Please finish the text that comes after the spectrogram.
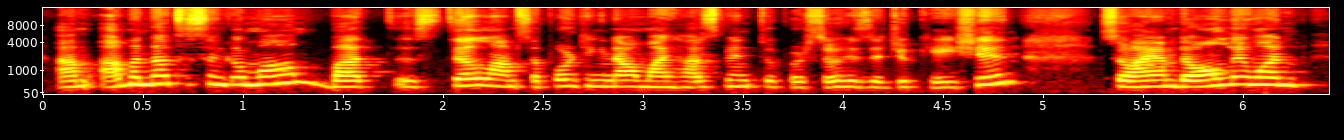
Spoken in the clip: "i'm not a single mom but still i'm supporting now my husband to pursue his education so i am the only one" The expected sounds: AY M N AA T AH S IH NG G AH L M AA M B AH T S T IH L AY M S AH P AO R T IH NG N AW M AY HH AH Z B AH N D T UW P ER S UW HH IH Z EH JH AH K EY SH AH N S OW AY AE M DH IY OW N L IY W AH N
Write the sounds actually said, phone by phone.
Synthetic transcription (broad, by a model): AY M N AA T AH S IH NG G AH L M AA M B AH T S T IH L AY M S AH P AO R T IH NG N AW M AY HH AH Z B AH N D T UW P ER S UW HH IH Z EH JH AH K EY SH AH N S OW AY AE M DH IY OW N L IY W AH N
